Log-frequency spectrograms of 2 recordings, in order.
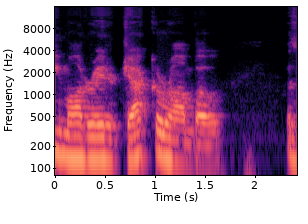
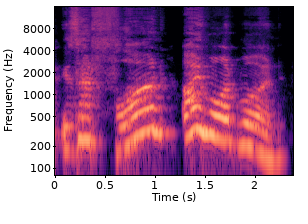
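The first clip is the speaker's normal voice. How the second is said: much higher, slow and louder with delight; excited craving; 9 semitones higher, 5 dB louder, much slower than usual. Acted. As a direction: squeal it out like a kid spotting dessert. Pam excited by flan.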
